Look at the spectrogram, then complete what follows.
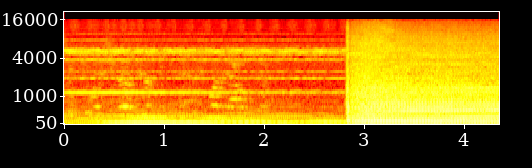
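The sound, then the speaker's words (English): Taggart's pickup truck, driven by Jackie, drives along a road with a steady low engine drone, then about three seconds in a sudden louder rush of engine and road noise takes over. “Jackie drives Taggart's pickup truck along the road.”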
